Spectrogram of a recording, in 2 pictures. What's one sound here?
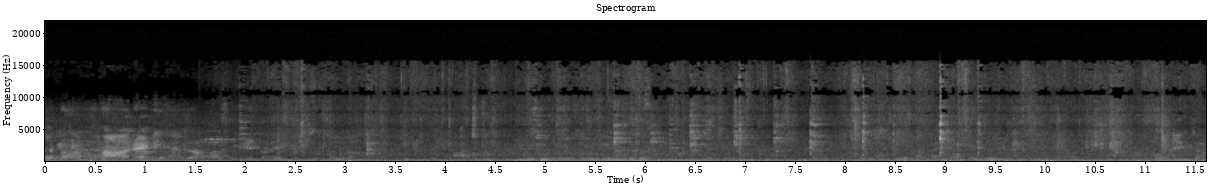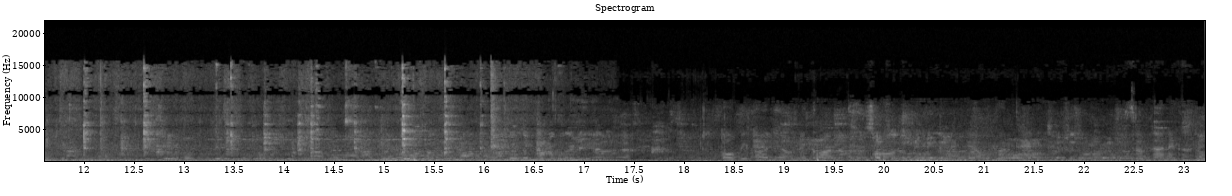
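A young woman speaks close to the microphone.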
